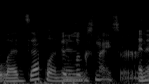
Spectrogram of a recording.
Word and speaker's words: Led Zeppelin: and then they ended up dropping the A in lead because they were afraid people would pronounce it as lead. – Yeah, lead, lead Zeppelin.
